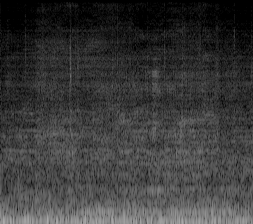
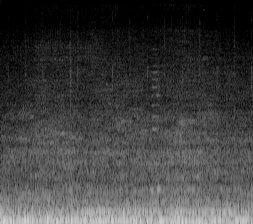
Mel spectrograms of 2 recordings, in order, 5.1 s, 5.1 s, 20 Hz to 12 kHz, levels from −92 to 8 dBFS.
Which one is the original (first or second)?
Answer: second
